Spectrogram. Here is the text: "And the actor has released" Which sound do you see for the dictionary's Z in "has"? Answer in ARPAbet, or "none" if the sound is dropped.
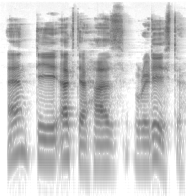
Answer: Z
